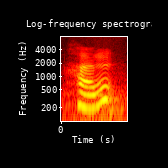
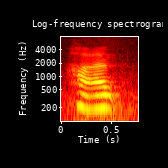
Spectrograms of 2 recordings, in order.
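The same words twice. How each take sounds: First: It is said with the rising second tone. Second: It is said with the dipping third tone. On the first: "should be changed to the second tone" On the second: "很 should be pronounced as 很"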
